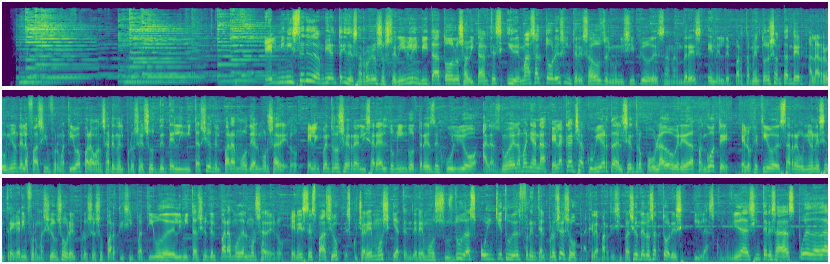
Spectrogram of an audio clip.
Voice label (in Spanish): Mensaje Convocatoria; San Andres Almorzadero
